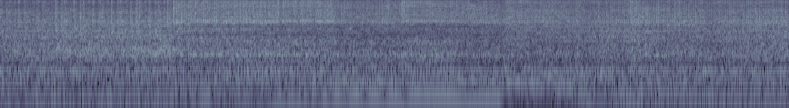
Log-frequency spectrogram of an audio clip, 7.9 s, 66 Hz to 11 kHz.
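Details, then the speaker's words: Caterpillar 977H loader, D333 diesel, after cracked head repair and reassembly, some air still in the system; uneven airy idle settles into steady low rumble with droning tone that dips and smooths out. "a little air in it yet. I'm just going to smooth it out. That sounds better."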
